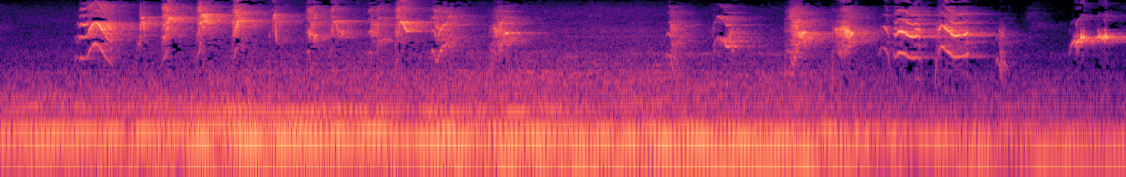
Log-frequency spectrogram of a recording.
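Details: Long-tailed shrike, vocal and emotional, quickly answered by other shrikes. A fast jumble of squeaky, scratchy high notes and short whistles runs almost without pause.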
